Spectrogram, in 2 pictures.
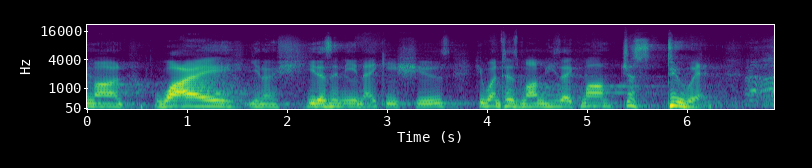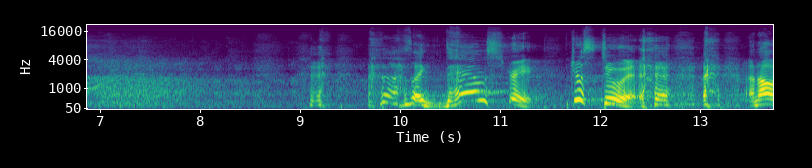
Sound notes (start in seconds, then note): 6.6 audience laughing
